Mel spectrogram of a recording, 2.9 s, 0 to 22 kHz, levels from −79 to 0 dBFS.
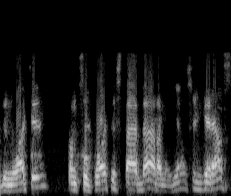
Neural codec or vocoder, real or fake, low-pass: none; real; 7.2 kHz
